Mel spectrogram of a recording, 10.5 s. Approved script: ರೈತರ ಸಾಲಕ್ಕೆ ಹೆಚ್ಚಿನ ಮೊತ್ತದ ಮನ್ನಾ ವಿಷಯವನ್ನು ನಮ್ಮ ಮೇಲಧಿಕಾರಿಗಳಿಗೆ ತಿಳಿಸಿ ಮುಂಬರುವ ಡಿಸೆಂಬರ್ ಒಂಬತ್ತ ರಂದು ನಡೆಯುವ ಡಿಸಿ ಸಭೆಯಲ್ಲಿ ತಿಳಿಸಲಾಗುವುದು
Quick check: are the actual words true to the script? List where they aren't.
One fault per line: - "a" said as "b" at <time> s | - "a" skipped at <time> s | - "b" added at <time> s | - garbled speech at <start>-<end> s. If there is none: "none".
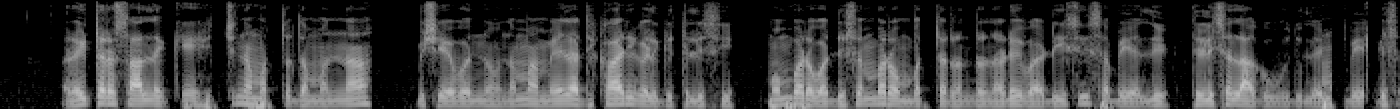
- garbled speech at 9.8-10.5 s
